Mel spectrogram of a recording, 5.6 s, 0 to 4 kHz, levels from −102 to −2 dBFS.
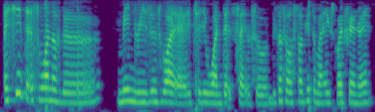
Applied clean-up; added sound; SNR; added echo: classical method Wiener filter.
